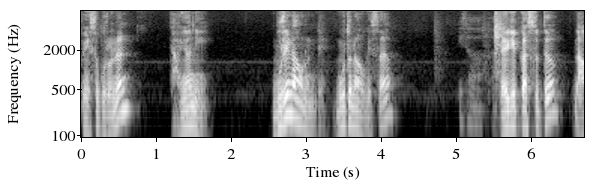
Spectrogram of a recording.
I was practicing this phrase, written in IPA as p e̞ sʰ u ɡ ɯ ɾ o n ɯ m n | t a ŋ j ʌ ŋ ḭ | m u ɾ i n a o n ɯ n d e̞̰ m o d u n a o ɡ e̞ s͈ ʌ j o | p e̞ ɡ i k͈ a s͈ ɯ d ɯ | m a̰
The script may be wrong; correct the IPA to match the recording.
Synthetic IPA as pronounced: p e̞ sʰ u ɡ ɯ ɾ o n ɯ n | t a ŋ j ʌ ɲ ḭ | m u ɾ i n a o n ɯ n d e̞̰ m o d u n a o ɡ e̞ s͈ ʌ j o | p e̞ ɡ i k͈ a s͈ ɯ d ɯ | n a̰

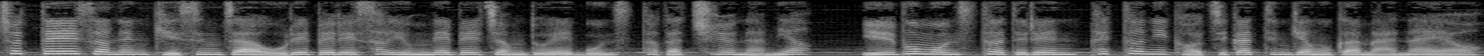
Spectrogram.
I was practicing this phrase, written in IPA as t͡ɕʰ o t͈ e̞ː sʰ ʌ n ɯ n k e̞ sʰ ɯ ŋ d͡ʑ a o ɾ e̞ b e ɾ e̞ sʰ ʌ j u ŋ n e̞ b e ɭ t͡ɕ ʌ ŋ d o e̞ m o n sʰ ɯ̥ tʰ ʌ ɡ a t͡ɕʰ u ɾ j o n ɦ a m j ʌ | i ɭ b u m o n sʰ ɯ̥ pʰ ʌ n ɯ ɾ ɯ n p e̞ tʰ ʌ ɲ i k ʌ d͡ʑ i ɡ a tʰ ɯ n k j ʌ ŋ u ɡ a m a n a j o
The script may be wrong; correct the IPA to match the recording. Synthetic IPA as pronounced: t͡ɕʰ o t͈ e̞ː sʰ ʌ n ɯ n k e̞ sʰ ɯ ŋ d͡ʑ a o ɾ e̞ b e ɾ e̞ sʰ ʌ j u ŋ n e̞ b e ɭ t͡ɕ ʌ ŋ d o e̞ m o n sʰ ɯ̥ tʰ ʌ ɡ a t͡ɕʰ u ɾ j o n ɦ a m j ʌ | i ɭ b u m o n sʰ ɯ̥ tʰ ʌ d ɯ ɾ ɯ n pʰ e̞ tʰ ʌ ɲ i k ʌ d͡ʑ i ɡ a tʰ ɯ n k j ʌ ŋ u ɡ a m a n a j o

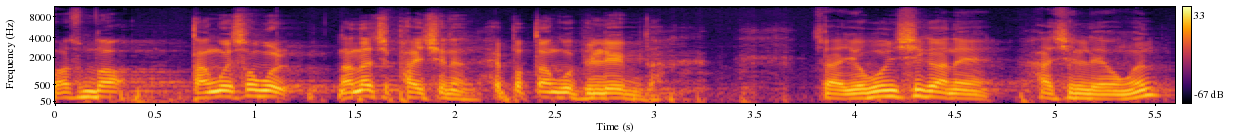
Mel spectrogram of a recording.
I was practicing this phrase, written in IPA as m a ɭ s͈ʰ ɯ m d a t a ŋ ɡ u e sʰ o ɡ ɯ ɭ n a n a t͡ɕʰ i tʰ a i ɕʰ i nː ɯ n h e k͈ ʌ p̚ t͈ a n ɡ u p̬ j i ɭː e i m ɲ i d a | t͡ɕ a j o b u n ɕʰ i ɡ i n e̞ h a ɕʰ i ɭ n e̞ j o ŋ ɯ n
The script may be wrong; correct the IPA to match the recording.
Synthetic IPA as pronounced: m a ɭ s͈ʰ ɯ m d a t a ŋ ɡ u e sʰ o ɡ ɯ ɭ n a n a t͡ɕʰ i pʰ a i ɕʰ i n ɯ n h e p͈ ʌ p̚ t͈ a ŋ ɡ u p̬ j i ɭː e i m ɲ i d a | t͡ɕ a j o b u n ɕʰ i ɡ a n e̞ h a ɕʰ i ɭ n e̞ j o ŋ ɯ n

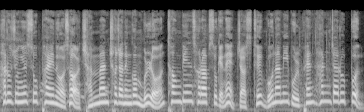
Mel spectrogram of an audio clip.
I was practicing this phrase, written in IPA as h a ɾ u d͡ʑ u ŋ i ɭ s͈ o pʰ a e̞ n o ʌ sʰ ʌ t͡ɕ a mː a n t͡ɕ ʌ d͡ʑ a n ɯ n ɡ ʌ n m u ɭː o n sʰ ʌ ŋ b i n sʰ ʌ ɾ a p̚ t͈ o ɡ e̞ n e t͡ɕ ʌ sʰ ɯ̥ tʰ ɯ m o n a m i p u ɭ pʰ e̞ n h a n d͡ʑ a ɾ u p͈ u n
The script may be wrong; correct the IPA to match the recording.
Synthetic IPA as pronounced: h a ɾ u d͡ʑ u ŋ i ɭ s͈ o pʰ a e̞ n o ʌ sʰ ʌ t͡ɕ a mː a n t͡ɕʰ ʌ d͡ʑ a n ɯ n ɡ ʌ n m u ɭː o n tʰ ʌ ŋ b i n sʰ ʌ ɾ a p̚ s͈ o ɡ e̞ n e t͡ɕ ʌ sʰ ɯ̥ tʰ ɯ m o n a m i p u ɭ pʰ e̞ n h a n d͡ʑ a ɾ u p͈ u n

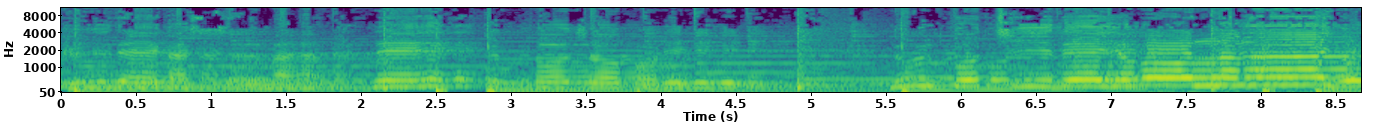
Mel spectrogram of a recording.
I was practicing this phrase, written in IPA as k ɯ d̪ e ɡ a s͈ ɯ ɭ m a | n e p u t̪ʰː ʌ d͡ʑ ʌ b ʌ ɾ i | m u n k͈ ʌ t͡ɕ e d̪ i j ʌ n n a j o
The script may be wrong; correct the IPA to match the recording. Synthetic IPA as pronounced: k ɯ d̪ e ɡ a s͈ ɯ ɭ m a | n e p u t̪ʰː ʌ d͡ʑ ʌ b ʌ ɾ i | n u n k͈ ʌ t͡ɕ i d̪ e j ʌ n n a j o

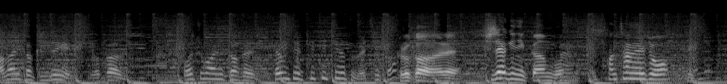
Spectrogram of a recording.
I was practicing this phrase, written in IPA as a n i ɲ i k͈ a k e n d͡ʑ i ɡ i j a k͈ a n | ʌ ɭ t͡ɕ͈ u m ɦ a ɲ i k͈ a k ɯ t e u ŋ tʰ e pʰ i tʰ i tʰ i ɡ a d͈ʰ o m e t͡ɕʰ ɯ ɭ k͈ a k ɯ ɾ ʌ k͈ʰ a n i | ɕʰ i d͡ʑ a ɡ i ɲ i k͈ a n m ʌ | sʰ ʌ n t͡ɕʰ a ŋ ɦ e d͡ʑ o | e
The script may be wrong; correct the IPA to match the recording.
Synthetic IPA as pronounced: a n a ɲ i k͈ a k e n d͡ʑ e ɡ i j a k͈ a n | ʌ ɭ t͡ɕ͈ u m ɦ a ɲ i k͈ a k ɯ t e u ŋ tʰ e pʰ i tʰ i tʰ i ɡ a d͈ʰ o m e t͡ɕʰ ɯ ɭ k͈ a k ɯ ɾ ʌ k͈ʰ a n e | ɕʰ i d͡ʑ a ɡ i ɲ i k͈ a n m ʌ | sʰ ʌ n t͡ɕʰ a ŋ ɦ e d͡ʑ o | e

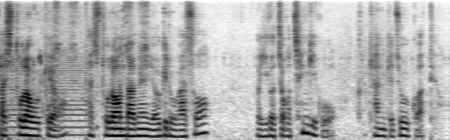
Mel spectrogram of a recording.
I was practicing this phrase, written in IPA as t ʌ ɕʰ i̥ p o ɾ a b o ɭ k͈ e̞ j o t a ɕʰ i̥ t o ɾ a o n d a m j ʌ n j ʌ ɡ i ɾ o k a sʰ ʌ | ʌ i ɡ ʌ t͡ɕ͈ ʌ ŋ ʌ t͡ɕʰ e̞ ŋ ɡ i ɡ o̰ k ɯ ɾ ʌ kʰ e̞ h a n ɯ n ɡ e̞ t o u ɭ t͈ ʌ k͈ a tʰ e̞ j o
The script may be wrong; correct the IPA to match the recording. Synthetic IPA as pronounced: t a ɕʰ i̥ t o ɾ a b o ɭ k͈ e̞ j o t a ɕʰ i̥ t o ɾ a o n d a m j ʌ n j ʌ ɡ i ɾ o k a sʰ ʌ | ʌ i ɡ ʌ t͡ɕ͈ ʌ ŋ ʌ t͡ɕʰ e̞ ŋ ɡ i ɡ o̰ k ɯ ɾ ʌ kʰ e̞ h a n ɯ n ɡ e̞ t͡ɕ o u ɭ k͈ ʌ k͈ a tʰ e̞ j o

